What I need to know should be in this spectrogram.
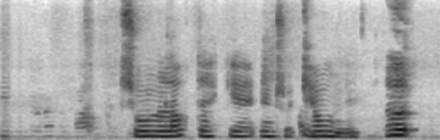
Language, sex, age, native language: Icelandic, female, 11, Icelandic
